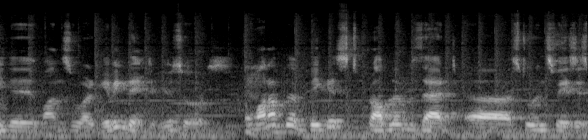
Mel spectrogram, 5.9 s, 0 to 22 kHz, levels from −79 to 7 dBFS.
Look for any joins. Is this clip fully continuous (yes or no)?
no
